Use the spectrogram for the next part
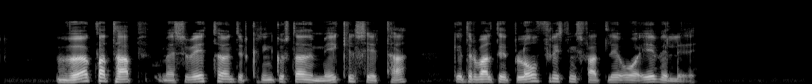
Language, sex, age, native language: Icelandic, male, 30-39, Icelandic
